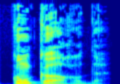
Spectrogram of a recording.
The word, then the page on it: concorde: francais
